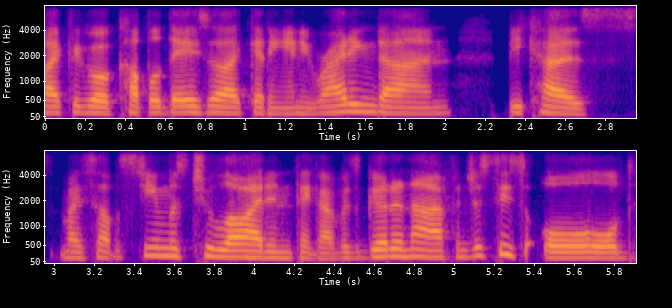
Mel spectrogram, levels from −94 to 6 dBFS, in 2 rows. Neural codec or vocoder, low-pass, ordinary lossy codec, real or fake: codec, 16 kHz, 0.7 kbps, FocalCodec; 7.2 kHz; Opus, 32 kbps; fake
